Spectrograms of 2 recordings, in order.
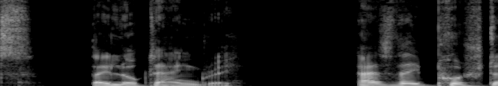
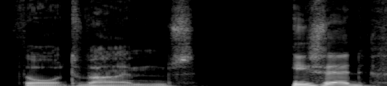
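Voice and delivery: usual speaking voice

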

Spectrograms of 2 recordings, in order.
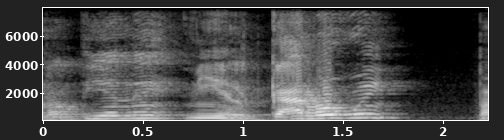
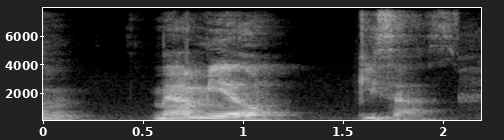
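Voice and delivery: normal talking voice

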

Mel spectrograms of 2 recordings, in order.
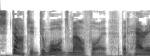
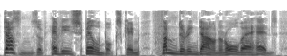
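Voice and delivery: usual speaking voice

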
